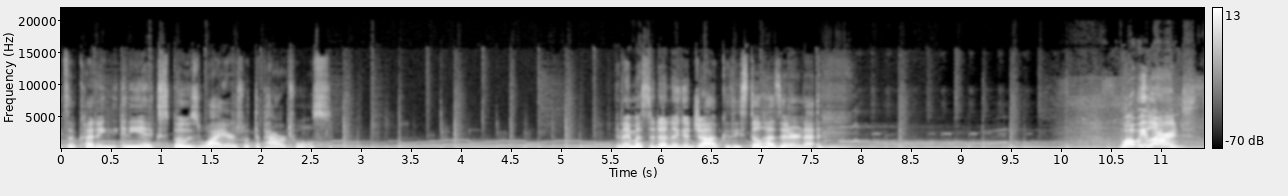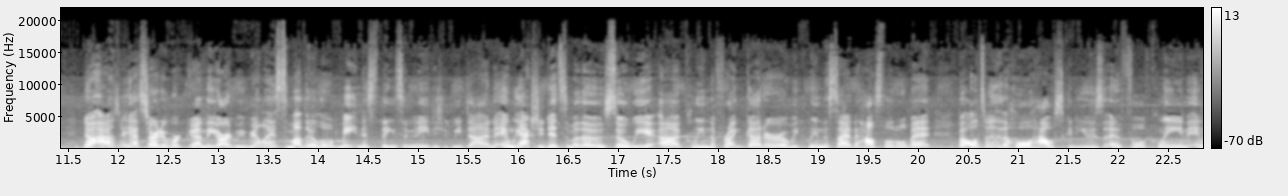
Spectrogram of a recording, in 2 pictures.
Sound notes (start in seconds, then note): 3.4 upbeat music continues; 7.6 chuckles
